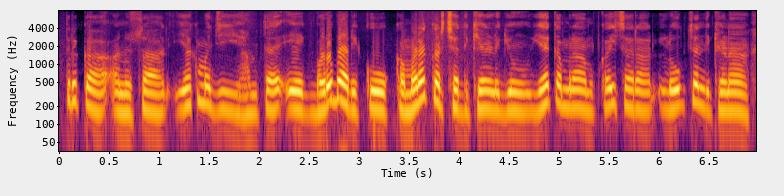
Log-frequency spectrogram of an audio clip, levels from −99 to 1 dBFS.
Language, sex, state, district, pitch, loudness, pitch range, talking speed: Hindi, male, Uttarakhand, Uttarkashi, 180 Hz, -12 LUFS, 170-195 Hz, 205 wpm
